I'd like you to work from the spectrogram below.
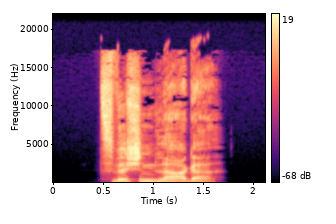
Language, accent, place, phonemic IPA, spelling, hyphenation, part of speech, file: German, Germany, Berlin, /ˈt͡svɪʃn̩ˌlaːɡɐ/, Zwischenlager, Zwi‧schen‧la‧ger, noun, De-Zwischenlager.ogg
- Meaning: intermediate storage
